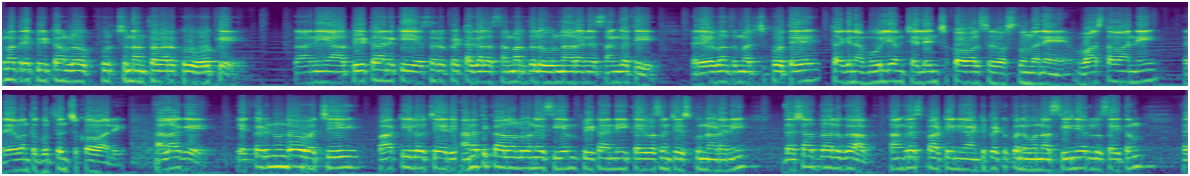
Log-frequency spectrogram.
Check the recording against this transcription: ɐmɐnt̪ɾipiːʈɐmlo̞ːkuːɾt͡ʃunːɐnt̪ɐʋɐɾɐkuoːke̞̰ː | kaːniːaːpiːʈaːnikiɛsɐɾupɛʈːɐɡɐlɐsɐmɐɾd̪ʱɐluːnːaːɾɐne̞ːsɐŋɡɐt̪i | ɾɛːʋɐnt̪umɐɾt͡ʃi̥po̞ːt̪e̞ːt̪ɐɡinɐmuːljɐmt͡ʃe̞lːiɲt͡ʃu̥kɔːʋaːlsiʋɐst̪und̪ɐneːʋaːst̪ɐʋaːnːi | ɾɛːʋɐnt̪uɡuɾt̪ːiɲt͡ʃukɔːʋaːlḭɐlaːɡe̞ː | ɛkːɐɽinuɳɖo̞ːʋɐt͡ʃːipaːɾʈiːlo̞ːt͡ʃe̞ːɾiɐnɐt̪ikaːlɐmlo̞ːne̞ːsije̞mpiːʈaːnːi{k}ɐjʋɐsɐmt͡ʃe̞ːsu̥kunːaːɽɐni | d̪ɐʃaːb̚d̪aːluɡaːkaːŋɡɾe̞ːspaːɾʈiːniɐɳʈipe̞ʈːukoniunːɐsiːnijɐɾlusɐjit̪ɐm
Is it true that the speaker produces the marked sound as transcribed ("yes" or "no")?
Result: yes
